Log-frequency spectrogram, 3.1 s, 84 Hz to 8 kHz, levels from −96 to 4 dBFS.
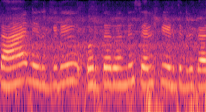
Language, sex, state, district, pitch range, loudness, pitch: Tamil, female, Tamil Nadu, Kanyakumari, 250-275 Hz, -16 LUFS, 255 Hz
